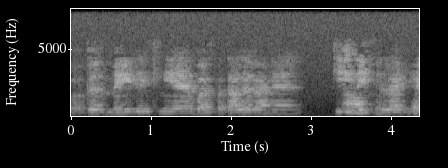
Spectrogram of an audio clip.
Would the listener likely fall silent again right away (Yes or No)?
Yes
